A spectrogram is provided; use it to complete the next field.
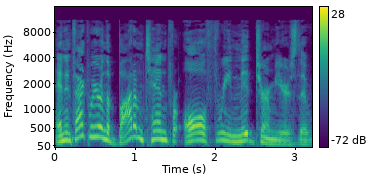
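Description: Against a quiet background, a man talks at a fairly quick pace. His pitch swings very wide. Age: 30s. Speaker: radio host. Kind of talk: radio interview.

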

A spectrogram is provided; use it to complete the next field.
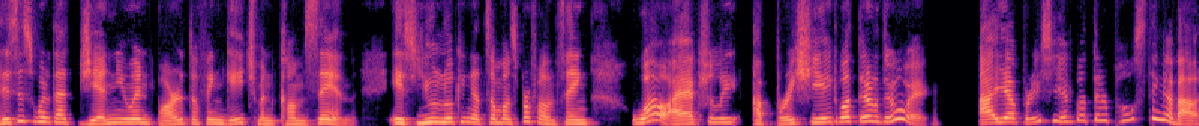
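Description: Very wide pitch swings mark this fairly quick delivery in a Venezuelan accent. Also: woman, high pitch for a woman. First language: Spanish. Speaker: business coach. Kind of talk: podcast interview.

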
